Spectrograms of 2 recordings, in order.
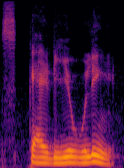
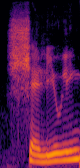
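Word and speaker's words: scheduling: गया, इसको बोलते हैं स्केड्यूलिंग। क्या बोलते हैं दोस्तों, स्केड्यूलिंग, ठीक है। आप शेड्यूलिंग भी बोल सकते हो, स्केड्यूलिंग भी बोल सकते हो, based on your flexible pronunciation, ठीक है।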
